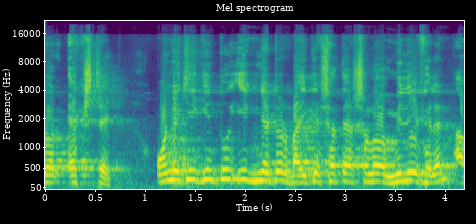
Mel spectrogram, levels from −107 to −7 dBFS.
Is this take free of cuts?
yes; 0 cuts

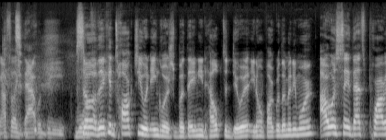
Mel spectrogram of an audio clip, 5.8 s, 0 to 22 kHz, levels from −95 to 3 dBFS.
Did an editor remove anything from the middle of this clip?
yes; 1 cut; at 1.0 s

